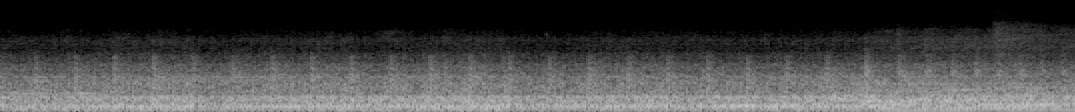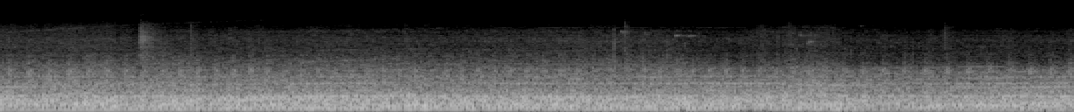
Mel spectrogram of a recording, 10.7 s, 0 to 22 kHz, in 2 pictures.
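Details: First Manchester Dennis Arrow bus 31923 (P423PVW), recorded 11 June 2012: loud heavy diesel drone with rough rapid knock following engine beat and thrash; knock cause unclear.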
